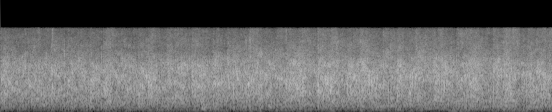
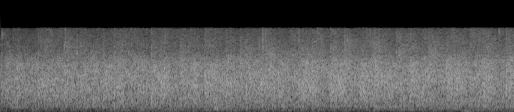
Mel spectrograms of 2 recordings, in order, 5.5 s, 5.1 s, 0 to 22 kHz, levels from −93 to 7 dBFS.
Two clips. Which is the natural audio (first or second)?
second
